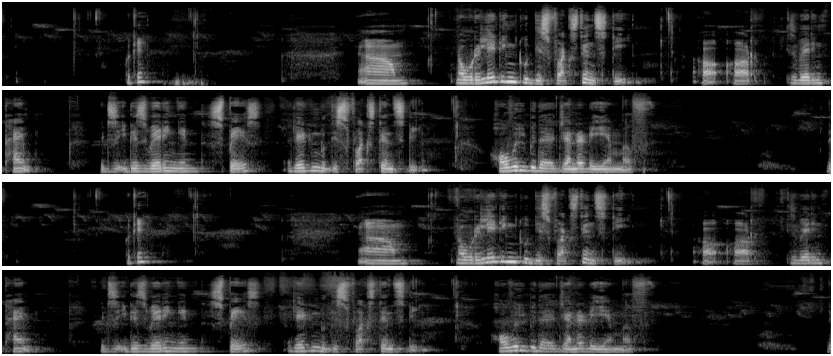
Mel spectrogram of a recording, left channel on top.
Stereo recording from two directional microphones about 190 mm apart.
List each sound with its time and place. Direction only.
1.2 s speech: 20° left (ahead or behind)
2.8 s speech: 30° left (ahead or behind)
